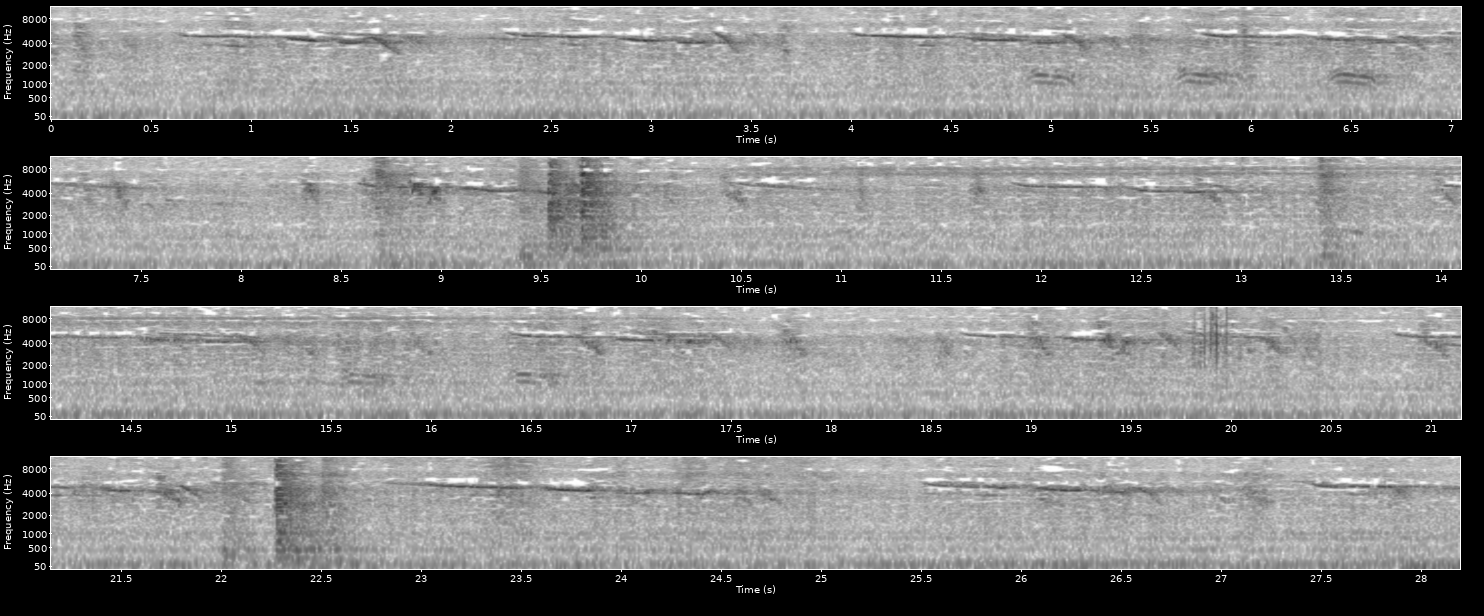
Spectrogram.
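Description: A small bird calling over and over, a short falling chirp about every second and a half, over a low steady background rumble. Twice, about a third of the way in and again near three quarters, a louder, harsher sound stands out.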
